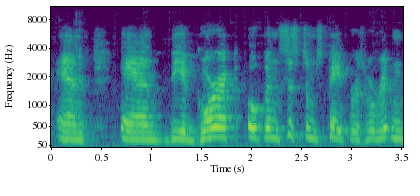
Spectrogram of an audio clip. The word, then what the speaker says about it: Agoric: So now you're the CEO of, I hope I pronounce it correctly, Agoric, how do you pronounce Agoric. It? Yeah. Agoric.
